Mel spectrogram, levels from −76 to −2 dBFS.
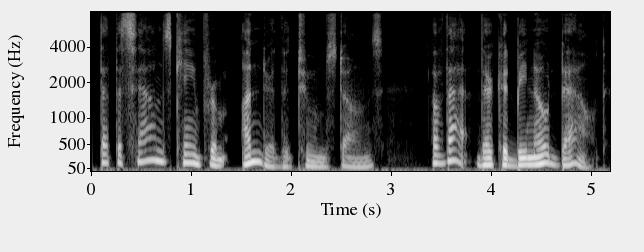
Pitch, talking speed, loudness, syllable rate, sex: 130 Hz, 175 wpm, -19 LUFS, 4.4 syllables/s, male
